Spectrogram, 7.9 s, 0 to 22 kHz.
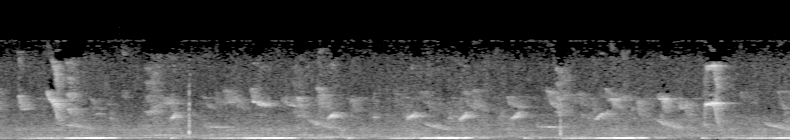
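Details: Common Emerald Dove giving low, soft moaning coos, each swelling slightly upward, repeated steadily about every 1.8 seconds, with varied chirps and short whistles from other birds higher above.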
